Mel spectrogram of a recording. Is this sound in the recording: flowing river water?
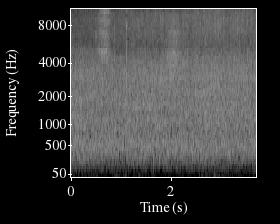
yes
